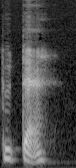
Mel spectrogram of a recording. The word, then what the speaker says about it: poutine: Excuse you, it's pronounced poutine.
